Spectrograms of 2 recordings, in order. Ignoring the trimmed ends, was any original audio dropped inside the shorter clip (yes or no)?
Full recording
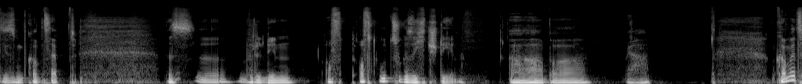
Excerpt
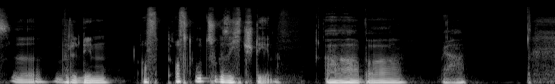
no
